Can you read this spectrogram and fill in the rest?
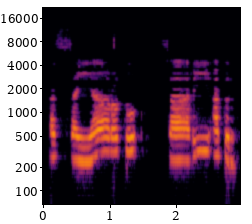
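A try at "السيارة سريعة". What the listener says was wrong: Sa-nya pendek ya. Sa-nya bukan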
